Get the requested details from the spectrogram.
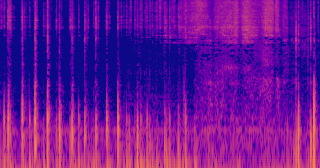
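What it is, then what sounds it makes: Steel military helmet. Fingertips and nails scratch the dome of a hollow, olive-green painted steel military helmet held in both hands. A rapid run of short, dry scratches with low hollow thumps gives way to a steadier, brighter rasping, then ends with a couple of sharper knocks.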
